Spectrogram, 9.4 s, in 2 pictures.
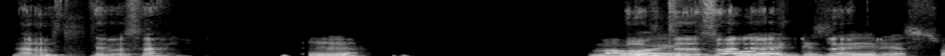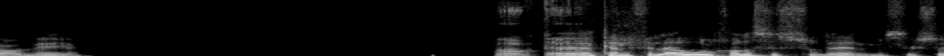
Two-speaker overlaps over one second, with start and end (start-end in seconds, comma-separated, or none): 3.1-4.5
